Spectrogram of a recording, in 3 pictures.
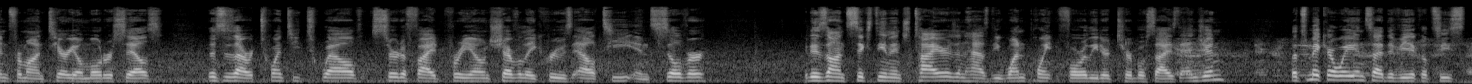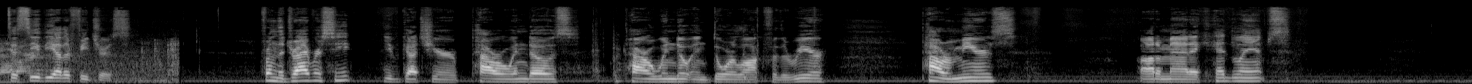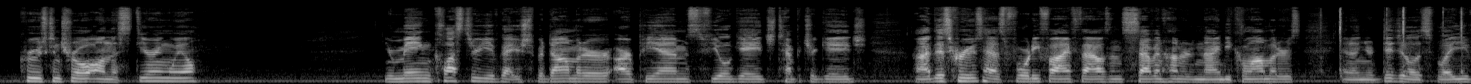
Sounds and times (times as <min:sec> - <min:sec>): Speech: 0:00.0 - 0:07.1, 0:08.1 - 0:16.1, 0:17.4 - 0:23.0, 0:24.0 - 0:25.0, 0:26.1 - 0:27.7, 0:29.6 - 0:31.4, 0:33.3 - 0:44.1.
